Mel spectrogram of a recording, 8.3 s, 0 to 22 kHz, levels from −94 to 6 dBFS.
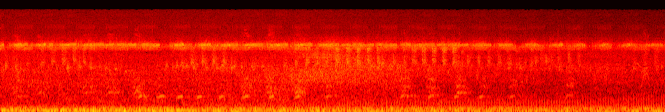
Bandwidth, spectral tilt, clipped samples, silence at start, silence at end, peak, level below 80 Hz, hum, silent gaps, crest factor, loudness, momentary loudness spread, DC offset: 16 kHz; -2 dB/octave; under 0.1%; 0 s; 0 s; -18 dBFS; -40 dBFS; none; none; 14 dB; -30 LUFS; 6 LU; under 0.1%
